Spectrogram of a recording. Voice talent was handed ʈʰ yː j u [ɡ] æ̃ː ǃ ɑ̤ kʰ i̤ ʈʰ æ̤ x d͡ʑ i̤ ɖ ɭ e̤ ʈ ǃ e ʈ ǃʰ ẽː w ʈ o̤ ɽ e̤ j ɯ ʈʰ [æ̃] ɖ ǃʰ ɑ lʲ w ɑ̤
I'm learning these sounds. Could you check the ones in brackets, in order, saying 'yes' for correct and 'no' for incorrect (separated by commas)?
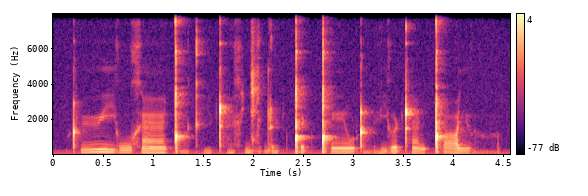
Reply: no, yes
